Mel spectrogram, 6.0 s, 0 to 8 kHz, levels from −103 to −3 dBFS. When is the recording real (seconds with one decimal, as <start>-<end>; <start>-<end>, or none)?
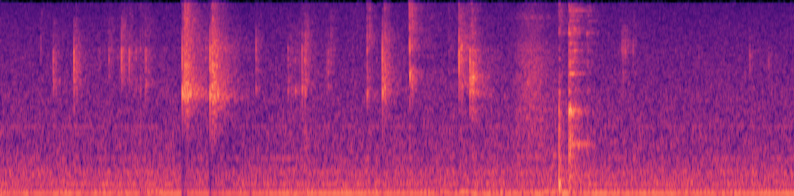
0.0-3.2; 4.2-6.0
